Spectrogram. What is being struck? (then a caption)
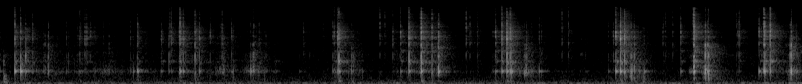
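Plastic jar with clear plastic lid. Long pink nails tap and scratch the clear plastic lid of a medium plastic supplement jar filled with powder. The result is a run of quick, bright plastic clicks and taps with a faint ringing tone around 590 Hz, interleaved with soft, hissy scratching. Each tap dies away almost instantly.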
